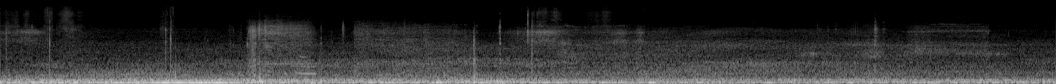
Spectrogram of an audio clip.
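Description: Inside a moving car: a steady low engine and road drone, heaviest for the first couple of seconds and then easing slightly, with a few light clicks.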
